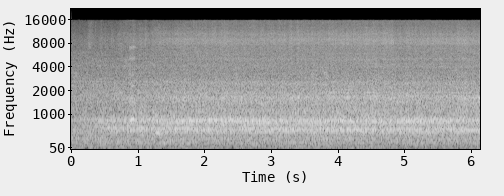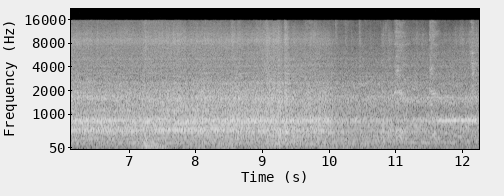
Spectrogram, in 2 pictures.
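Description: Interior noise of a moving commuter train car: a steady rumble of the running train with a constant hum over it.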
